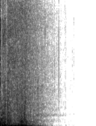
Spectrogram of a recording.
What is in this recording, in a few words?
Hit Generic; Pele; pantheon; medusa and pele abilities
